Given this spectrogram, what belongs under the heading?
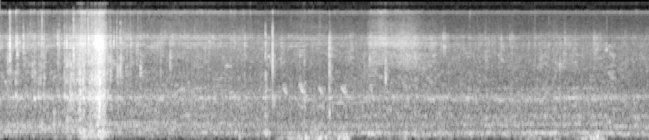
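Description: Bees buzz faintly around a hive holding a huge swarm, with scattered close passes and light rustling of frames being handled.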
